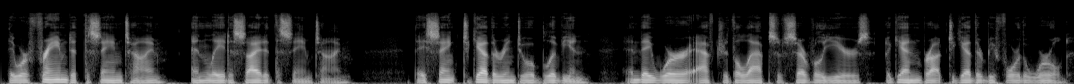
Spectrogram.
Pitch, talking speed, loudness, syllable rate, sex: 90 Hz, 190 wpm, -20 LUFS, 5.7 syllables/s, male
